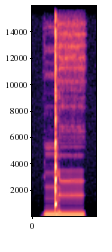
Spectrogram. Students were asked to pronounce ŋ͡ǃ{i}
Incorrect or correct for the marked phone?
incorrect: ɨ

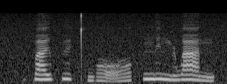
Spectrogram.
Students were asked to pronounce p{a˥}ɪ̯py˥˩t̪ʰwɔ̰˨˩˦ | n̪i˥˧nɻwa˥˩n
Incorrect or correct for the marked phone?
correct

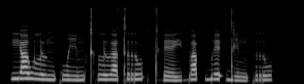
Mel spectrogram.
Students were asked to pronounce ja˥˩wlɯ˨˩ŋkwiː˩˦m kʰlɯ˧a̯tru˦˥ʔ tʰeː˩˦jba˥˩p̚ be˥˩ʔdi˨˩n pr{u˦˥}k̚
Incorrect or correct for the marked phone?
correct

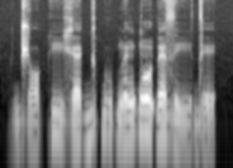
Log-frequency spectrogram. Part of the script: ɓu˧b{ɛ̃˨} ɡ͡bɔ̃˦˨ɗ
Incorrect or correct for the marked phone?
incorrect: ɛ̃˨˦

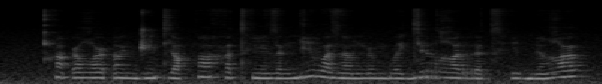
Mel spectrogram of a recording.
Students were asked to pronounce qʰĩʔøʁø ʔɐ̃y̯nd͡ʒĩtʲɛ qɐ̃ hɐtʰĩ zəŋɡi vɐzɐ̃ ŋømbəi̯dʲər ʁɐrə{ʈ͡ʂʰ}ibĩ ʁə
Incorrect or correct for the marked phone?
incorrect: t͡sʰ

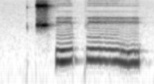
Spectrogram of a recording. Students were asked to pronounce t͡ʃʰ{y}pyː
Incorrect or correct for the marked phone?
correct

